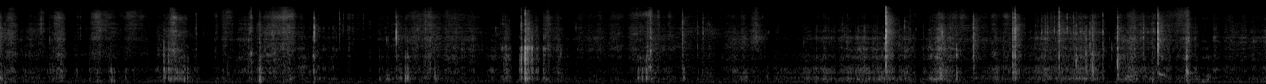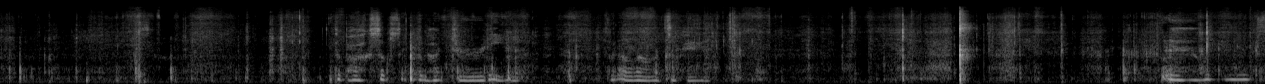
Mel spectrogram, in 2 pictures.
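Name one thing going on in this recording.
Hands handle a cardboard box, which rustles and scrapes.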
